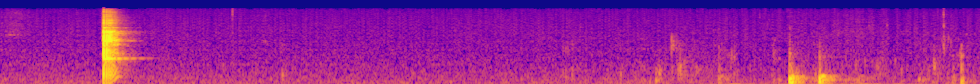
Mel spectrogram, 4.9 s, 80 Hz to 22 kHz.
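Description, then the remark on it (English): A sharp glass clink rings out once, then a pause before soft sipping and swallowing noises from someone taking a first sip of an 8% beer, with no talking. “So, yeah, I'm going to go in for my first sip.”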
